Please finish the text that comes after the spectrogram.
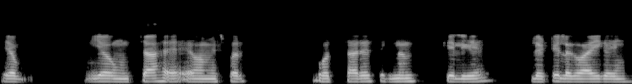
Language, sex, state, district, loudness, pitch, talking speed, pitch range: Hindi, male, Jharkhand, Jamtara, -19 LUFS, 135 Hz, 140 wpm, 130-140 Hz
